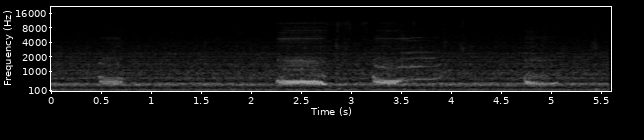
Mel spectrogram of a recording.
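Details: Mother cat checking on her kittens, giving four short, mid-pitched meows spaced unevenly over about five seconds, the second the longest, against a constant low mechanical hum.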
